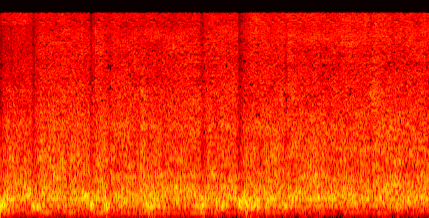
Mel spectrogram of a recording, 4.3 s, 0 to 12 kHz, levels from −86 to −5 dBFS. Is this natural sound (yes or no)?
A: no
